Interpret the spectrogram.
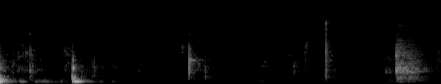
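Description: Someone chewing Bottle Caps candy: a few scattered crunches and mouth clicks, the loudest right at the start, and a breathy sound near the end.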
